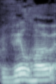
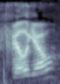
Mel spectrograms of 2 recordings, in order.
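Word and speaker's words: Viljo: I'm pronouncing this right vho and Elsa is that right it's actually vilo and Elsa um yeah the the Y is the J is a y sound in Finland my dad's Finnish uh it's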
